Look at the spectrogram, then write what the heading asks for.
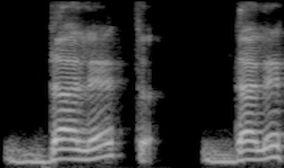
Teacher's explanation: c'est dur, c'est une lettre dure puisque elle est dentale, donc Dalet.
